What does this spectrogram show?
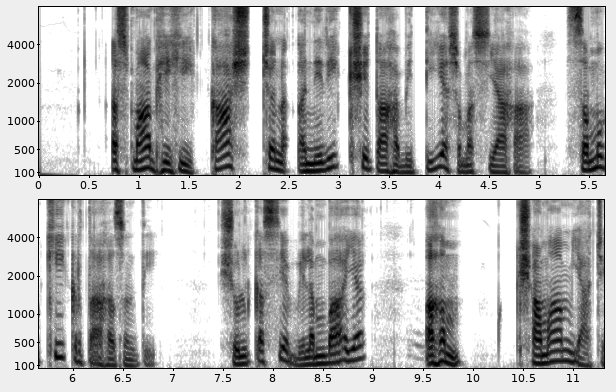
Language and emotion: Sanskrit, sad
